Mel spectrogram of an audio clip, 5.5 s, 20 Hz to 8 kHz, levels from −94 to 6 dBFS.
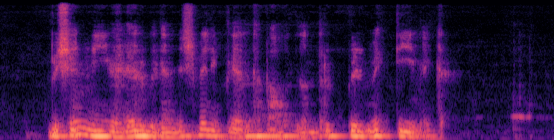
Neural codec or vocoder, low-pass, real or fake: codec, 32 kHz, 1.9 kbps, SNAC; 7.2 kHz; fake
